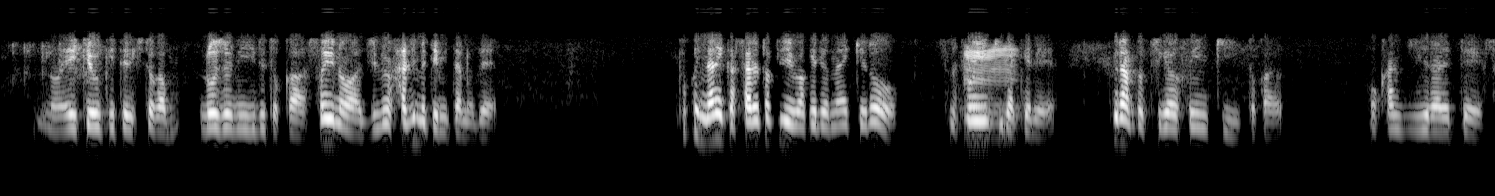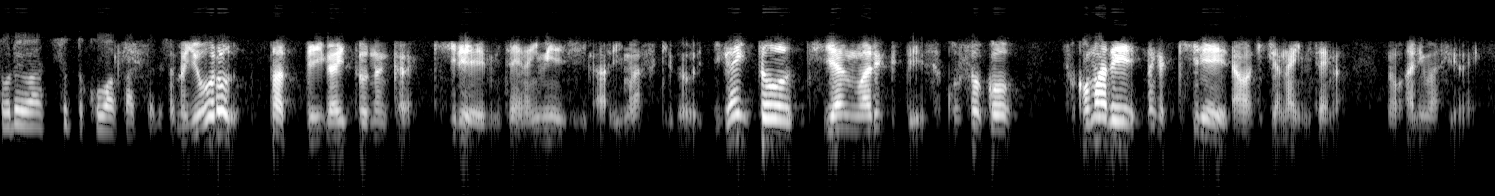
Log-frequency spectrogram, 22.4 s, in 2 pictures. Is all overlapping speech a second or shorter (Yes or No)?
Yes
